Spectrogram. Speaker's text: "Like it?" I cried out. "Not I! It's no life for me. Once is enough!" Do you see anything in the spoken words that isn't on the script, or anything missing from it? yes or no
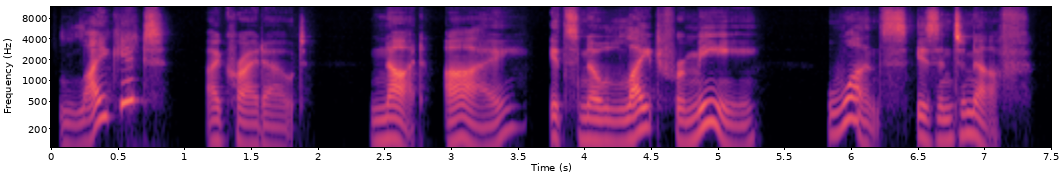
yes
